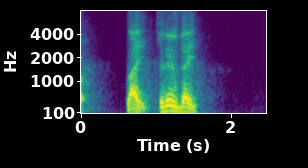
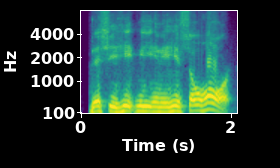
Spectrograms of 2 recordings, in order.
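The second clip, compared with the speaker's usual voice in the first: usual speaking voice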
